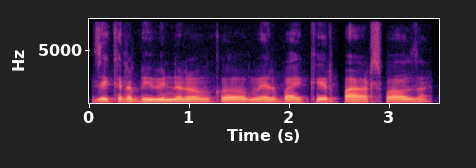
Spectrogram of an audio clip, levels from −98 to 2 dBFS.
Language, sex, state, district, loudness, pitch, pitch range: Bengali, male, Tripura, West Tripura, -17 LUFS, 125 Hz, 120-130 Hz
